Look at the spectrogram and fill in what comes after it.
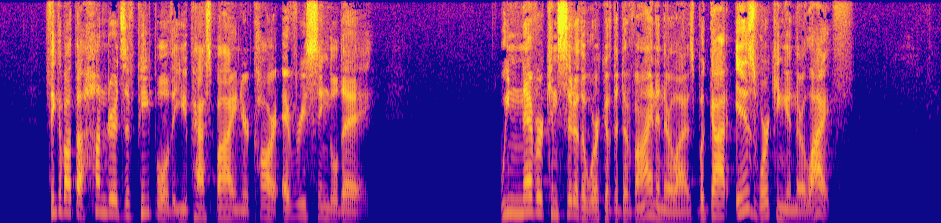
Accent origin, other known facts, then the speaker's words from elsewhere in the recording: Indiana, United States; now in Oklahoma, United States; I'm from Indiana, and we drive past cows all the time. We live in Oklahoma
